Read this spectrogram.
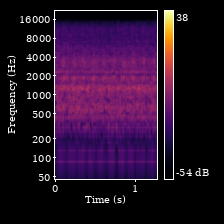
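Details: DT-75M crawler tractor diesel about 20 hours after overhaul, idling: dull regular knock over low idle, less audible at high rpm; owner suspects connecting rod bearing or small/big end, possibly stretched rods; oil pressure somewhat high.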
